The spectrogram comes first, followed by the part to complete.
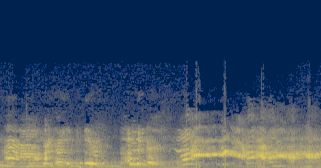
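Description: Children laughing and giggling, then from about two seconds in a child's long high-pitched squeal.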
